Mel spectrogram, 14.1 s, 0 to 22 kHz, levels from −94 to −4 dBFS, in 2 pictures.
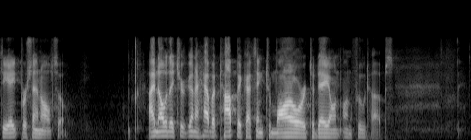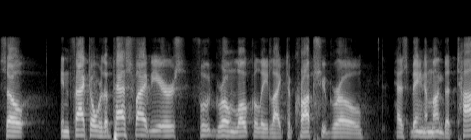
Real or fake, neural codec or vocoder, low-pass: fake; codec, 16 kHz, 2 kbps, FunCodec, trained on Chinese and English, 25 frames a second; 7.2 kHz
